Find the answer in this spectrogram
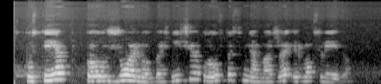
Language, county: Lithuanian, Kaunas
